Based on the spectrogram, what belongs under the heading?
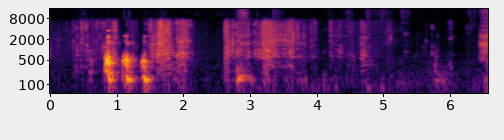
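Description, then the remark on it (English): Princess gift wrapping paper on a Christmas present is ripped and crinkled in a few quick bursts as it is opened, then a longer stretch of tearing and rustling, followed by fainter scattered crackles. “Picked out the princess wrapping paper just for you. Can I open it?”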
